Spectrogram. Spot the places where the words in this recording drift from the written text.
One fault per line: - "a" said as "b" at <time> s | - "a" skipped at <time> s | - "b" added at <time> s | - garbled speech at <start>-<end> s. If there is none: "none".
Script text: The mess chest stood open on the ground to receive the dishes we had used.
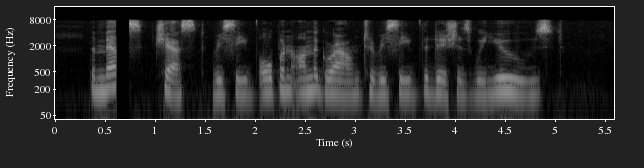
- "stood" said as "receive" at 1.6 s
- "had" skipped at 4.3 s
